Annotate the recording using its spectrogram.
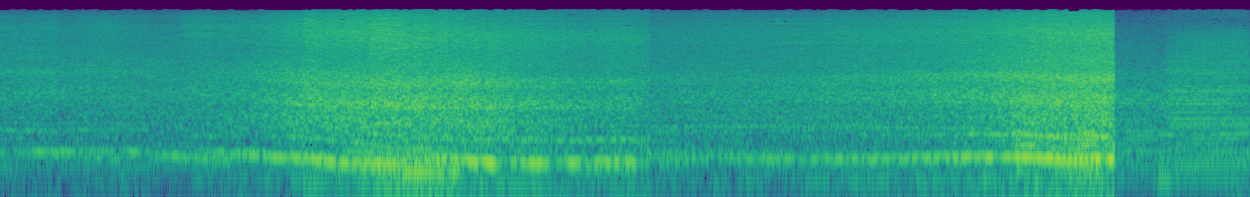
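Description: Racing car engines roar and rise and fall in pitch as the cars speed around a track.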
